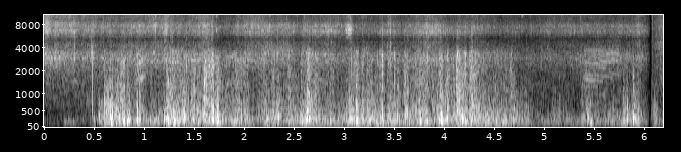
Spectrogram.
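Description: Steam vent of Yellow Funnel Spring hissing and churning: a loud, rough rushing noise with no steady pitch, mixed with wind buffeting the microphone. It swells about half a second in and eases near the end.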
